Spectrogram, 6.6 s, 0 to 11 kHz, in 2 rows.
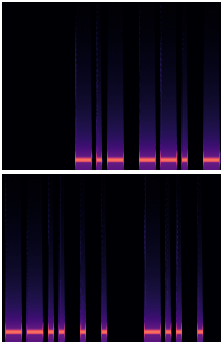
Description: Morse code, heard as a keyed tone, about 15 wpm, 700 Hz. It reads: KG8EE DE
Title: USA Callsign DE Callsign 15wpm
